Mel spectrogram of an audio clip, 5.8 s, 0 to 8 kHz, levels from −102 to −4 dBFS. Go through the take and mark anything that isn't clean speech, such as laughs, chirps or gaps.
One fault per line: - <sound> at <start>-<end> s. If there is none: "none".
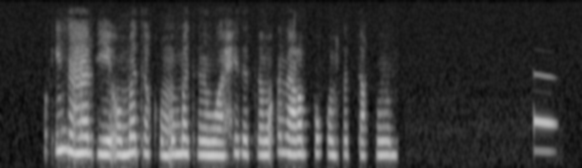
- chirp at 5.3-5.6 s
